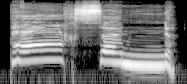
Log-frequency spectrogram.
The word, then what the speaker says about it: personne: So many people say personne. Like, are you a person? A what? It's personne with the clearest N.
